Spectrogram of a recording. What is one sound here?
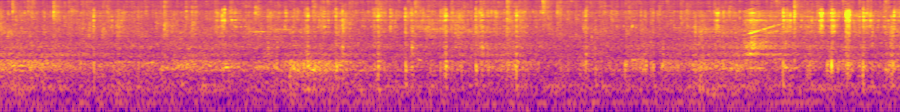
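Game sound effects play from a handheld console's small speakers.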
